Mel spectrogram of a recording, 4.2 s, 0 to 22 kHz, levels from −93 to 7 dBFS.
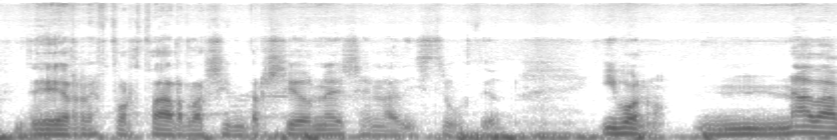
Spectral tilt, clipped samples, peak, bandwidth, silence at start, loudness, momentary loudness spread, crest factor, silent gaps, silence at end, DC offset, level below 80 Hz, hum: -6.5 dB/octave; under 0.1%; -20 dBFS; over 20 kHz; 0 s; -40 LUFS; 10 LU; 18 dB; none; 0 s; under 0.1%; -46 dBFS; none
